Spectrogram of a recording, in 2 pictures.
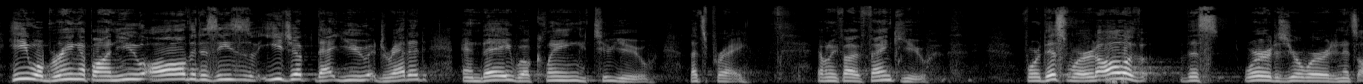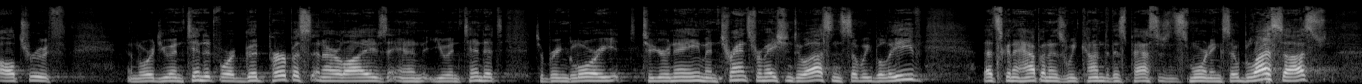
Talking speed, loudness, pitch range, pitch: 185 wpm, -21 LUFS, 160-195 Hz, 170 Hz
